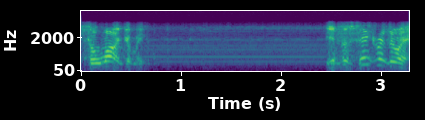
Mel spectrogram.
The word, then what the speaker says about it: sologamy: it's called sologamy sologamy I wanted to pronounce it solo to get people to word to root sologamy it's sologamy if the secret to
